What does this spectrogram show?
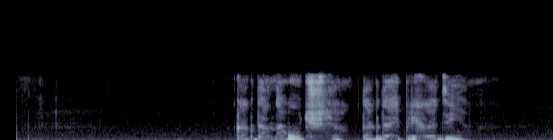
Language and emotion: Russian, sad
